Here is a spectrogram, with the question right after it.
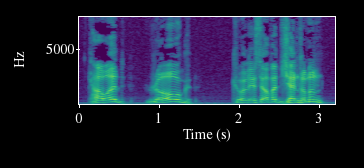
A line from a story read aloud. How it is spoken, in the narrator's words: cried D'Artagnan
